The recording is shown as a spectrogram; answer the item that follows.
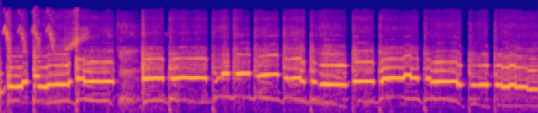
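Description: A melody on a shepelai flute played by an elderly villager in Khwaja Omari district, heard alone and fairly loud as short phrases of steady, clear notes with slight pitch bends, separated by brief breath gaps.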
